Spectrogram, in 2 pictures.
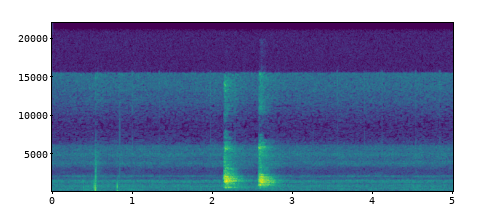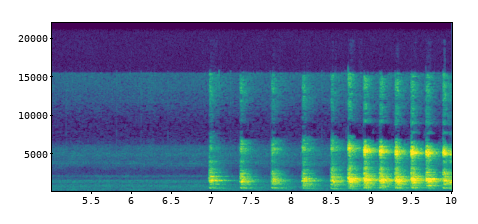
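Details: Chukar partridge in a small indoor room: a few isolated harsh clucks, a quiet gap, then a quickening series of loud rhythmic chuck notes, roughly two or three per second, building toward the end.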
